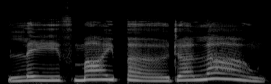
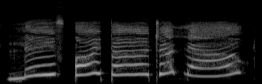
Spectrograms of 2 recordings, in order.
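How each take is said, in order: First: A lightly voiced owner, slow and firm; drawn-out protective warning, barely changed voice; Emo Skull voiced slowly. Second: Very high, loud squawking parrot. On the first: Emo Skull warning the narrator off his parrot, slow and firm. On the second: Retold or imitated. Cheeky the parrot copying its owner, shrill squawk. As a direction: screech it out like a talking parrot, slow.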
